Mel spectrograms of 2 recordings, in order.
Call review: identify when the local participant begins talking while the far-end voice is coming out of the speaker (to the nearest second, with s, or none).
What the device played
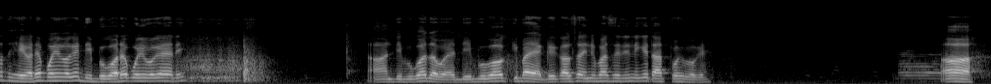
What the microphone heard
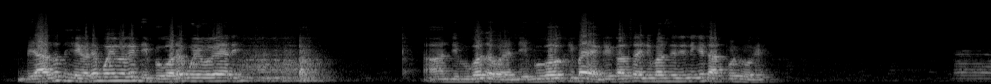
none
